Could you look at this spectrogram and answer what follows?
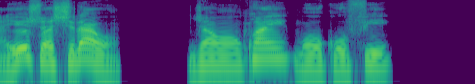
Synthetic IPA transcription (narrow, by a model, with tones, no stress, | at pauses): ã˨jo˦su˨a˨ɕi˨ɾa˦˨wɔ̰̃˨ | d͡ʒã˨wɔ̃˨ŋ̩˨kʷã˦mɔ̃˨wɔ˨ko˨fi˦e˦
